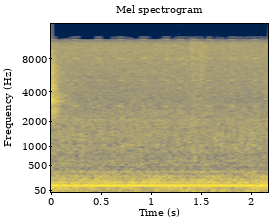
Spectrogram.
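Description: Steady low hum with a faint hiss, unchanging throughout.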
